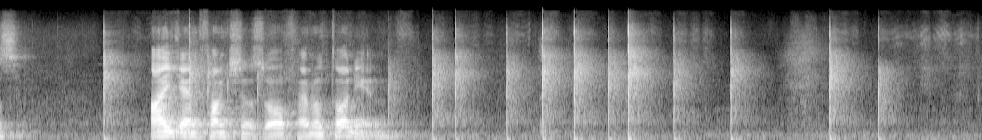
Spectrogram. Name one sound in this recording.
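Chalk taps and scratches on a chalkboard.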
